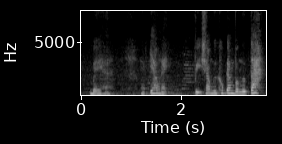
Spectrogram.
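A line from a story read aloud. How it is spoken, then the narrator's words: Weak, trembling voice. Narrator (Vietnamese): Lâm Nguyên hơi đứng không vững, run rẩy nói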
